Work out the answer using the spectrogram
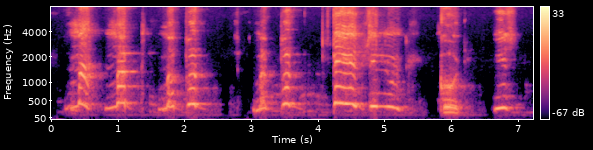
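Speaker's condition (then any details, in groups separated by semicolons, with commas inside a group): Cerebral palsy; present from birth; speech a little different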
